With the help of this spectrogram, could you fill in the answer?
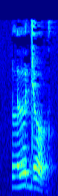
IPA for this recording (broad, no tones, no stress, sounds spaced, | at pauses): l ɯ dʲ o ɡ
